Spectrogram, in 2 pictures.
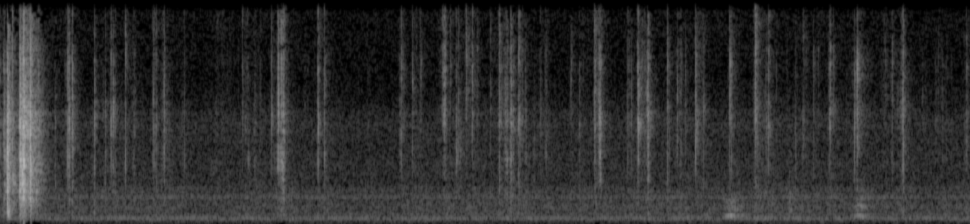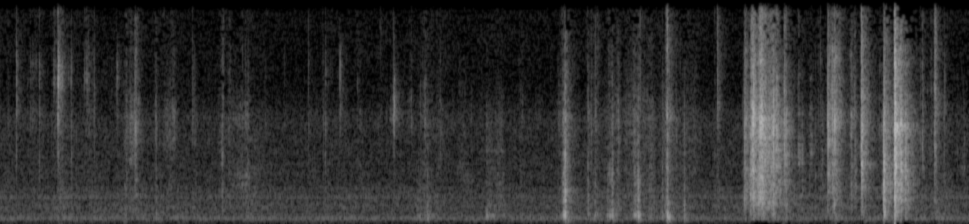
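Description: Small objects rustle and click in a child's hands close by.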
